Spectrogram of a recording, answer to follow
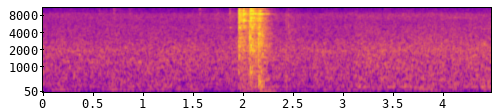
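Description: A single short, sharp metallic clatter about two seconds in from a pair of sewing scissors being handled at a zipper, over faint room noise with a low hum.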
